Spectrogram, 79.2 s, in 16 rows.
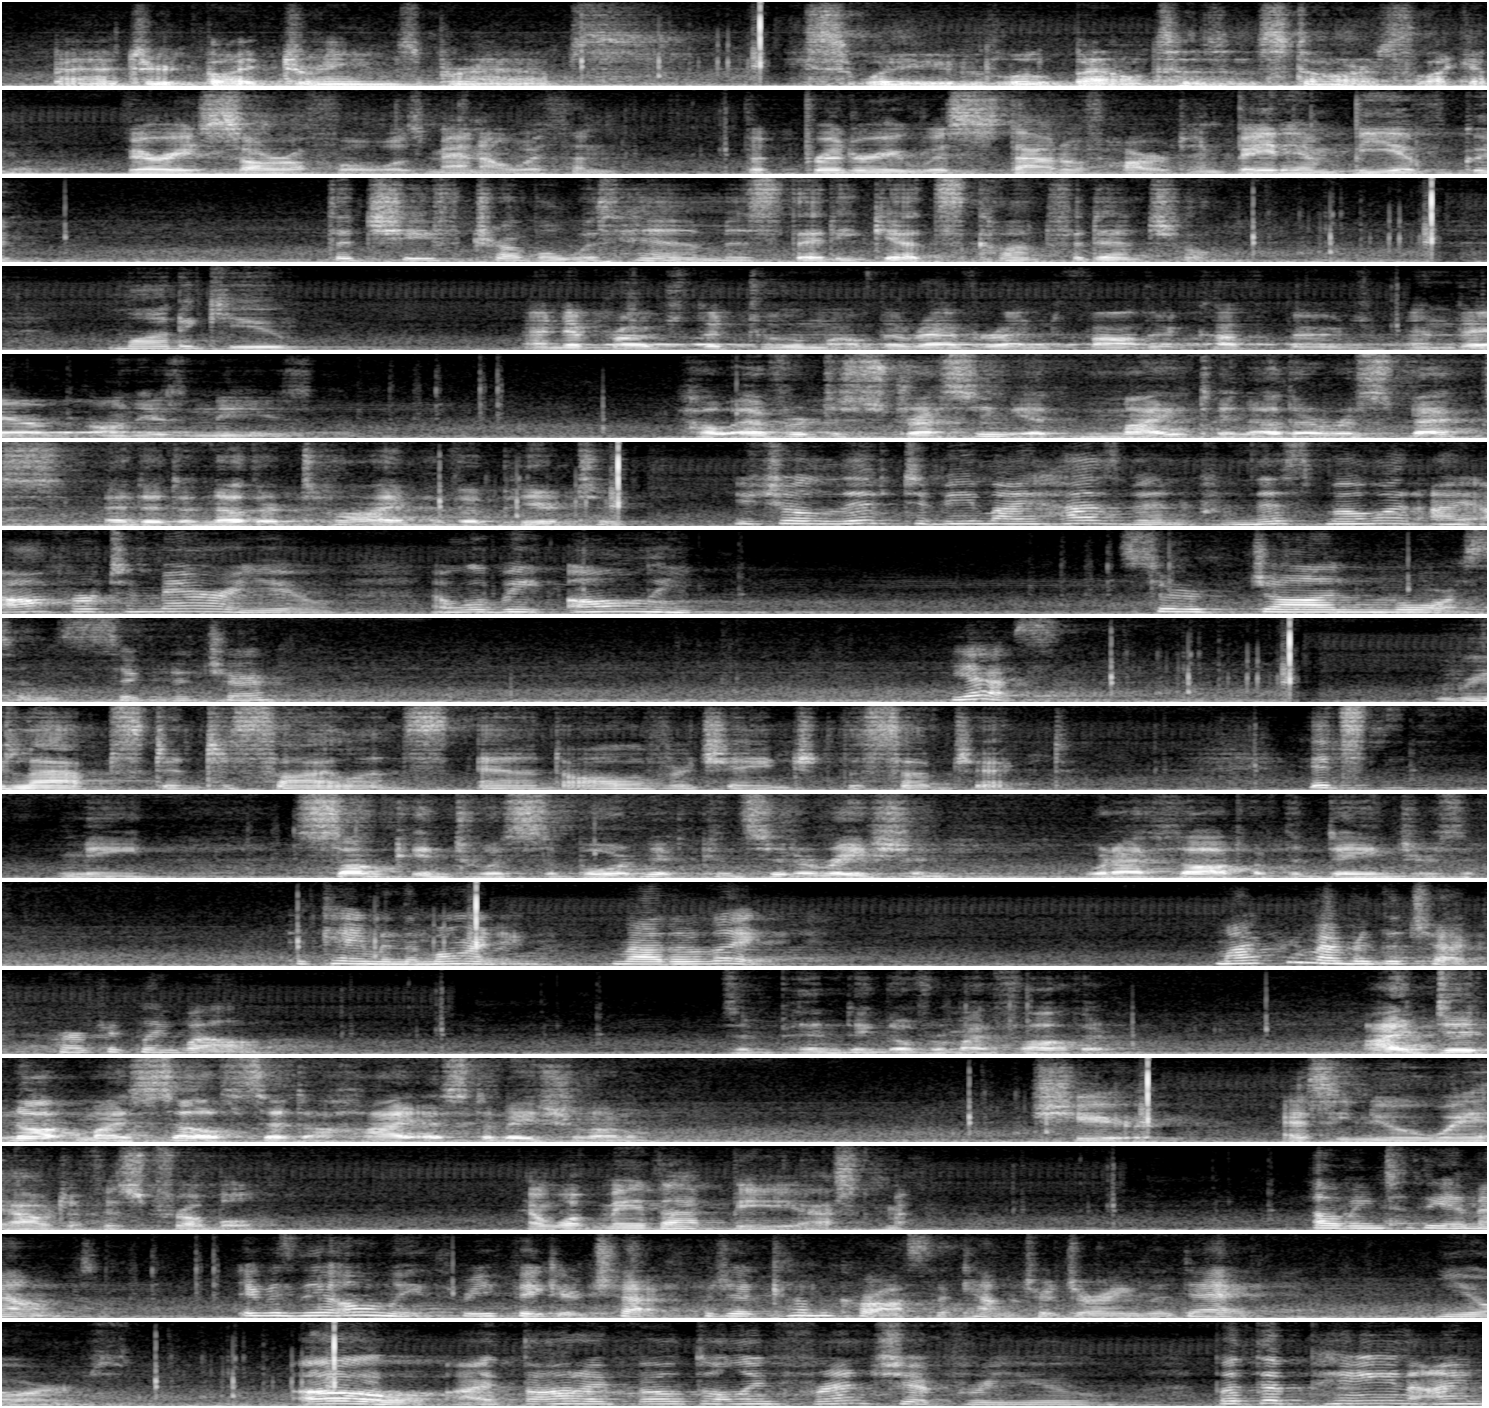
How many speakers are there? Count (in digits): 7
